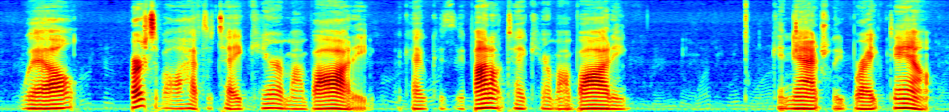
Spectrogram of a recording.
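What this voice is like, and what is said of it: Raspy voice. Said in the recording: “normally raspy like this ... my voice that sounds like this ... making my voice raspy like this”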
